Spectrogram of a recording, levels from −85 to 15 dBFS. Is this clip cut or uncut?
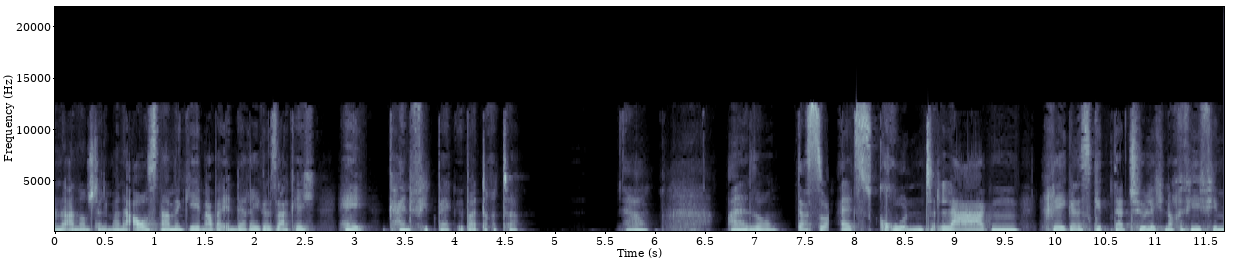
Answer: cut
